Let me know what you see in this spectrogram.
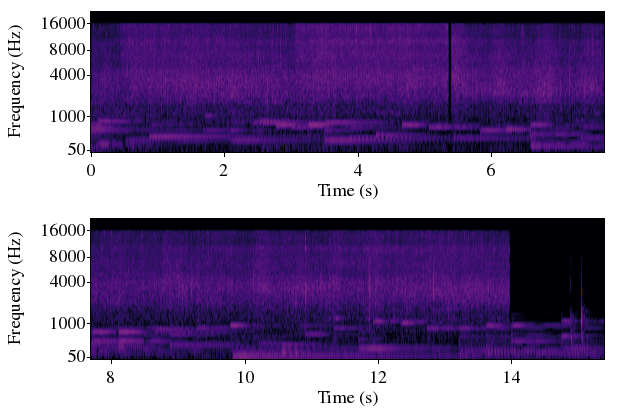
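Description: Food frying in a hot pan, a steady sizzle that cuts off abruptly about a second before the end, with background music playing under it. A single knock sounds just before the end.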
